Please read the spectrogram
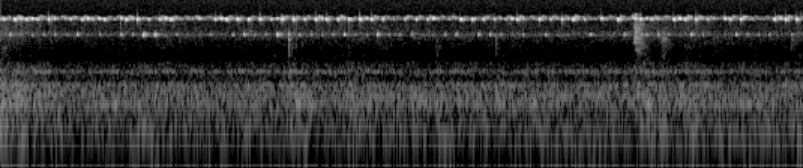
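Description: Near silence: room tone with a faint, steady, high-pitched pulsing trill throughout.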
